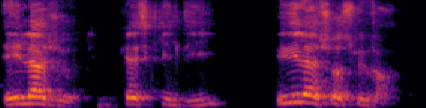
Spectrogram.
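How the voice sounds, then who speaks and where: A man's voice: high-pitched, expressive, moderate pace, dark tone. A man giving a Torah lesson as a rabbi, telling a story and answering his own questions, with Hebrew terms mixed in. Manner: mixes Hebrew terms into French.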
